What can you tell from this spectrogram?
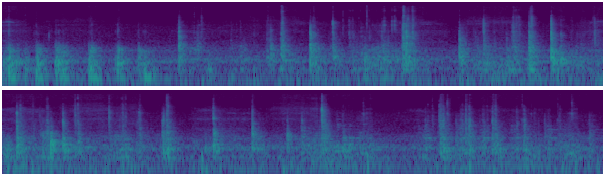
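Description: Brass-finish doorknob being turned and jiggled by hand, its latch and knob clicking and rattling in irregular bursts of a few clicks a second.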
